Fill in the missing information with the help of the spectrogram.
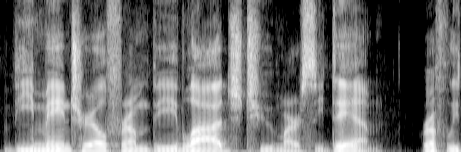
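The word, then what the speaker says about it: Loj: the high peaks Wilderness I feel like you still say it Lodge it's just spelled wrong lodge because he wanted it phonetic I guess yeah Lodge I said it wrong yeah I said LGE for some reason I don't know why probably because he didn't spell it right yeah because he's just phonetic spelling it's LJ but it's supposed to be Lodge so his initial route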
